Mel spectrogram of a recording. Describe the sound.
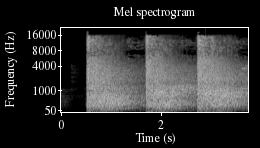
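Three loud shotgun blasts ring out in turn, each a sharp, booming crack with a long, rough decay, following a moment of near silence.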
